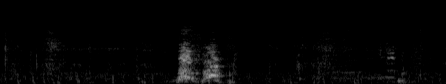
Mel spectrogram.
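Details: A litter of 8-week-old Rhodesian Ridgeback/Saint Bernard mix puppies: two quick, loud, high yelping barks in close succession stand out over a quiet background with faint low rumbling.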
